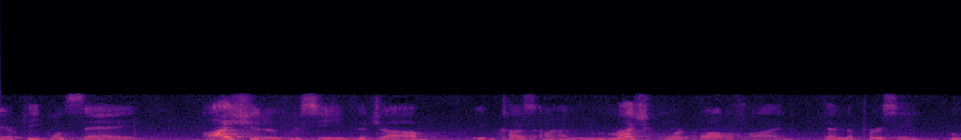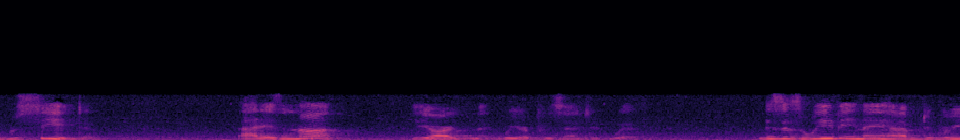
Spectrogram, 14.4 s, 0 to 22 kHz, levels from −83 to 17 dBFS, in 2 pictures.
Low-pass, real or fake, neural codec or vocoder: 7.2 kHz; fake; codec, 16 kHz in and 24 kHz out, 1 kbps, XY-Tokenizer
